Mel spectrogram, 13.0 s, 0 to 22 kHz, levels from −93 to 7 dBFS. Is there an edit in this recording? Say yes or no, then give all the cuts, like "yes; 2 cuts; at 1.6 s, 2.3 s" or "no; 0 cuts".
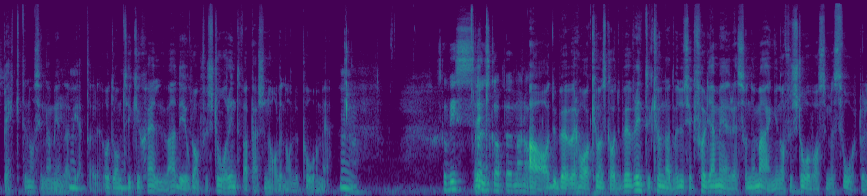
yes; 4 cuts; at 2.8 s, 7.1 s, 10.1 s, 10.4 s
